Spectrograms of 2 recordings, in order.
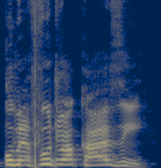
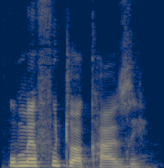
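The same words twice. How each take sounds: First: It is said in a blunt, harsh tone. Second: It is said in a soft, polite tone. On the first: The news is delivered bluntly without care. "those ones who come literally and say" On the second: The news is softened to spare feelings. "sometimes they say it in a polite way"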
